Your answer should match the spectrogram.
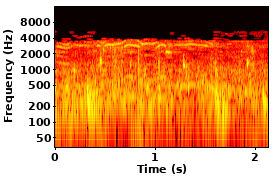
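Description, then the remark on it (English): Oars dip and churn through water in a steady rowing rhythm as a boat is rowed over to board another boat, with soft splashes and gurgles and a low hull rumble underneath. No voices. “All right, we pull to. Let's row over.”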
